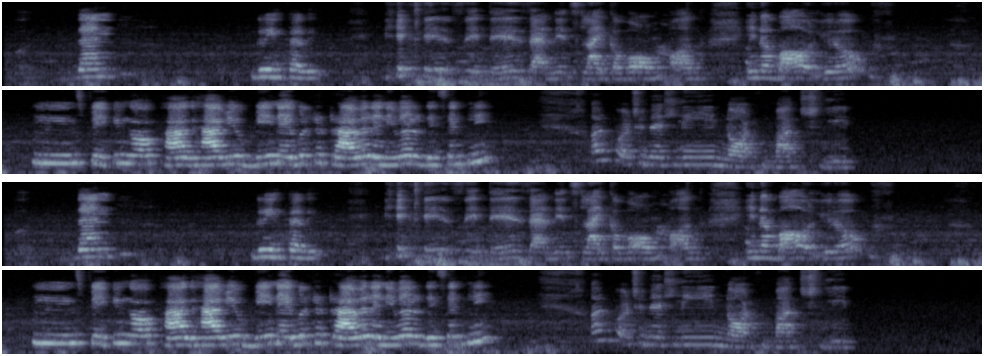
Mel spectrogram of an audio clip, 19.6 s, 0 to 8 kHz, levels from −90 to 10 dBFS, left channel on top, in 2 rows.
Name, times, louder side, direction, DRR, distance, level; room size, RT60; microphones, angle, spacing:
voice 1, 0.7-1.1 2.5-3.1 10.1-14.7, right 2 dB, 45° right, 1.1 m, -25 dB
voice 2, 3.8-8.9 15.2-18.2, left 1 dB, 15° right, 1.1 m, -35 dB
3.3 x 2.3 x 3.5 m
head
